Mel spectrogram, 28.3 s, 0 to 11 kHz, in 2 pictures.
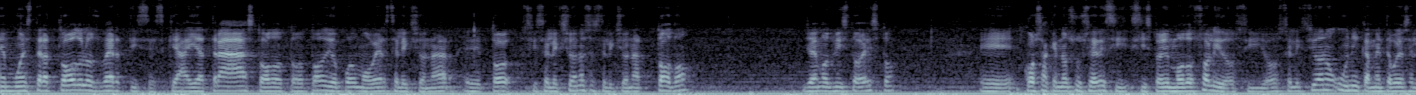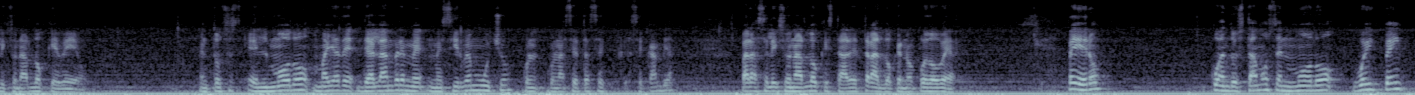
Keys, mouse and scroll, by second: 2.3 click, 3.0 right click, 3.6 scroll down 2, 4.7 c, 6.9 middle click, 7.3 middle click, 9.3 KP_1, 10.2 z, 11.0 right click, 11.9 c, 13.3 middle click, 16.0 ctrl+z, 17.1 KP_1, 17.8 a, 18.8 z, 20.3 z, 20.6 z, 21.4 c, 23.8 scroll down 2, 24.1 scroll up 3, 26.3 z, 27.5 click.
